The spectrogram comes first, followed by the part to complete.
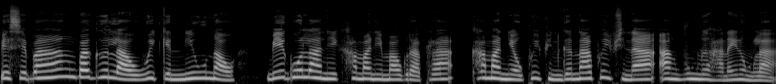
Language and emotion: Bodo, fearful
